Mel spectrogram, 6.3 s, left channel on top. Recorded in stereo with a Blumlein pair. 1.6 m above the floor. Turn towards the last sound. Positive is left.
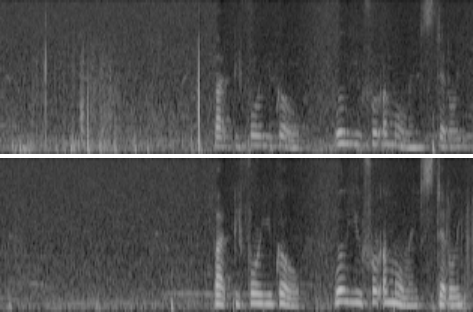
turn(degrees=-25)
